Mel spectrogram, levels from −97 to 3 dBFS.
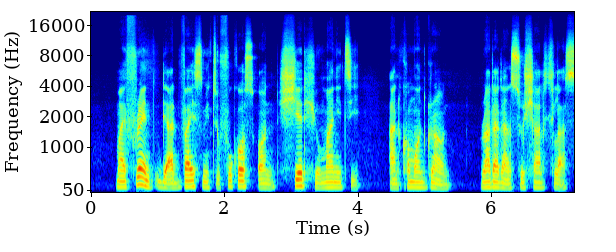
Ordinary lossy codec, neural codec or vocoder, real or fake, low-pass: none; autoencoder, 48 kHz, 128 numbers a frame, DAC-VAE, trained on Japanese speech; fake; none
